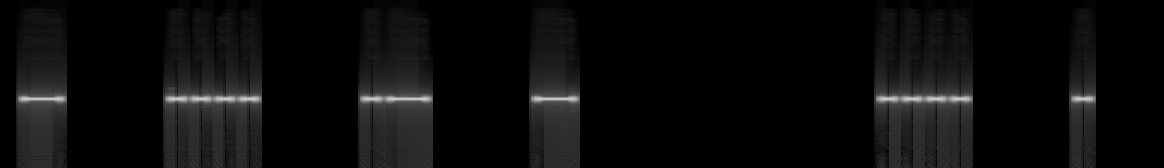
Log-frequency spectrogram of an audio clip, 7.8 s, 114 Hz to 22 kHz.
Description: Morse code, heard as a keyed tone, about 15 wpm, spaced as for 8 wpm, 1000 Hz. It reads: THAT HE
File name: qotdfiles / 8wpm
